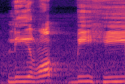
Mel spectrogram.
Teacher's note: এই হা একদম বাতাস ছেড়ে দিয়ে পড়বেন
